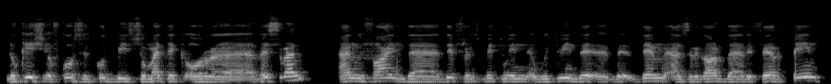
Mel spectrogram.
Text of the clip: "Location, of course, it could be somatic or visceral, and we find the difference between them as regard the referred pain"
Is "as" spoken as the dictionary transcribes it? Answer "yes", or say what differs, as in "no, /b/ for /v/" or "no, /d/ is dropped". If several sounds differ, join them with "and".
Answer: yes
